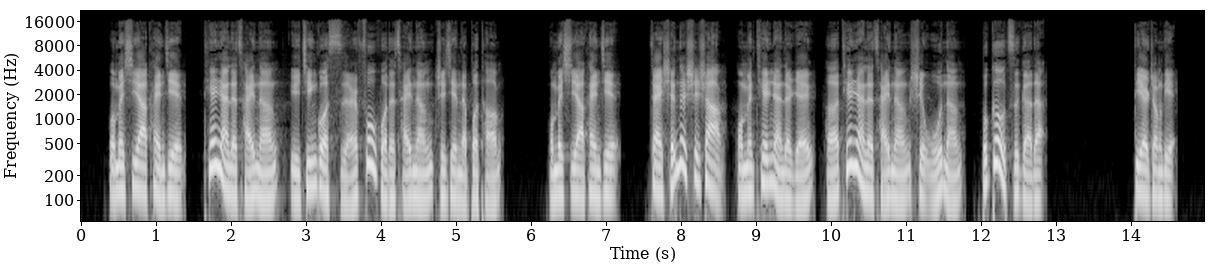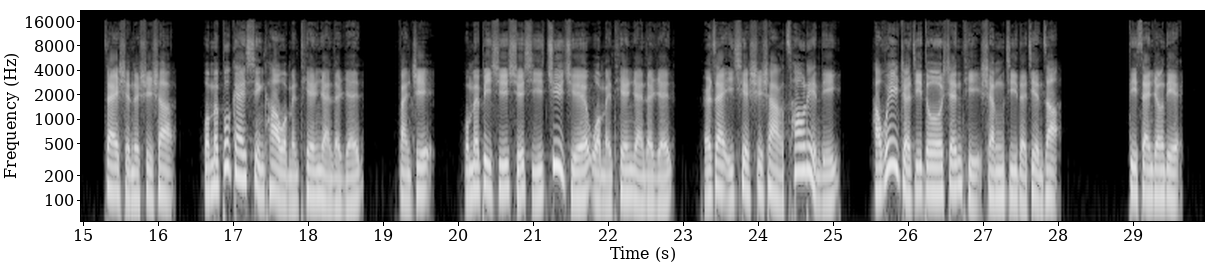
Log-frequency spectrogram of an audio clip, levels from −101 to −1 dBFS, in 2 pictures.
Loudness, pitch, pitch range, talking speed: -19 LUFS, 120 Hz, 110-135 Hz, 240 characters per minute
